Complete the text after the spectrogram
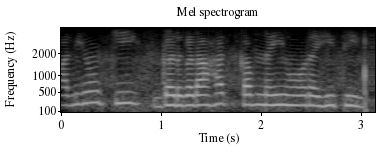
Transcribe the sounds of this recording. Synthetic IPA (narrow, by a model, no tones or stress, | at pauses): aːlijõkiɡɐɽɡəɽaːɦət̪̚kɐmnɐɦĩɦoɾɐɦit̪ʰiː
